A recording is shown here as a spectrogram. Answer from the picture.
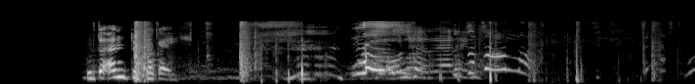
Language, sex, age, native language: Icelandic, male, 10, Icelandic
